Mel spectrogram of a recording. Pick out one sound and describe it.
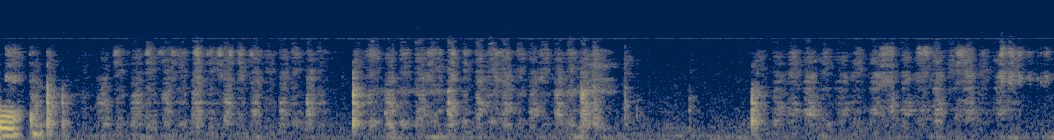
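Felt-tip pens scratch softly on paper.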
